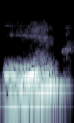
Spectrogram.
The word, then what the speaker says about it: Om: Chanting Om, chant all the 3 syllables, A, U, A and U becomes O. So you chant Om, elongate the Om, half of O, and then remain quiet for a few seconds.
